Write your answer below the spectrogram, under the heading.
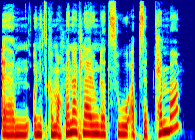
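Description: A normal speaking voice from a woman, medium in pitch at a moderate pace, dry and close with no echo in a very clean recording over a silent background. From Swabia, southern Germany (Eislingen near Stuttgart). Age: 30s. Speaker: entrepreneur and influencer. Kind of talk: interview.

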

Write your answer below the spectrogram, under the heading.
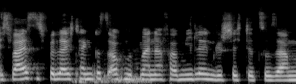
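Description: A woman talks with an unremarkable speaking voice. Her pitch sits fairly high and her intonation stays fairly even. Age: 20s. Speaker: social media coach. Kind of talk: casual interview chat.

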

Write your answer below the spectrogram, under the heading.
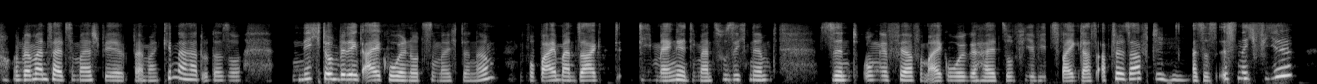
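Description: A woman's normal speaking voice at medium pitch and moderate pace, with ordinary pitch variation and big swings in loudness. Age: 30s. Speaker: wild plant educator and software tester. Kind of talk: casual interview.

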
